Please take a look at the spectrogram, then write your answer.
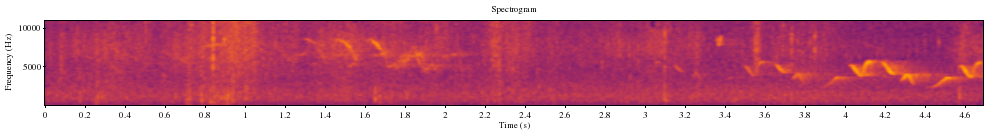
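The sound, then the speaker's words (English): A common yellowthroat sings a couple of quick, rolling phrases, faint, over steady crunching footsteps and rustling, at Scugog Lake in the morning. “Another yellowthroat.”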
